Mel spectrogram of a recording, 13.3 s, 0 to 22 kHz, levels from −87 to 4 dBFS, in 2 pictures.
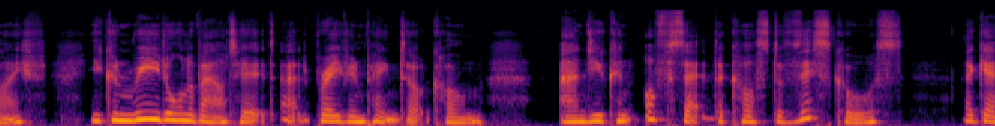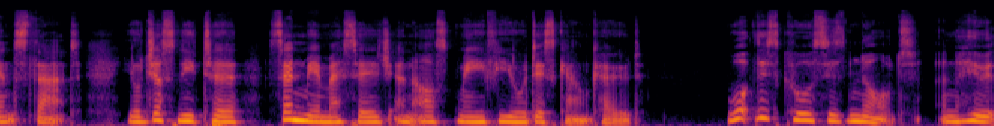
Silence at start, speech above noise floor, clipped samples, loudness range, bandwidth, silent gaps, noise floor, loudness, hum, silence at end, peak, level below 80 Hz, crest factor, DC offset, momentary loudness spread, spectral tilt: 0 s; 40 dB; under 0.1%; 4 LU; 15 kHz; none; -66 dBFS; -26 LUFS; none; 0 s; -10 dBFS; -48 dBFS; 16 dB; under 0.1%; 12 LU; -6 dB/octave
